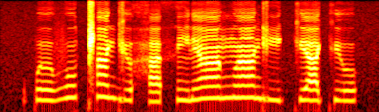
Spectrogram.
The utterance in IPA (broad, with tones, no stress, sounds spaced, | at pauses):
p ɤ˨ v o˦ ǁ ã˦ ɡʲ ɤ˨ h a˨ θ ĩ˨ ɾʲ ãː˦ ŋʷ ãː˦ ɡ iː˨ kʲ a˦ kʲ o˦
